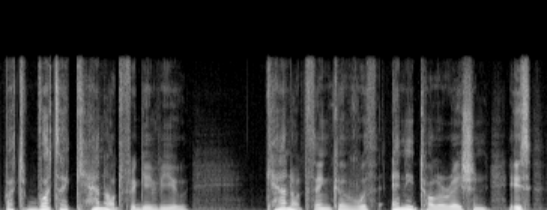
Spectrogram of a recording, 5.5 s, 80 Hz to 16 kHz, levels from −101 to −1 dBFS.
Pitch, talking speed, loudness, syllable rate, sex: 135 Hz, 140 wpm, -19 LUFS, 5.0 syllables/s, male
